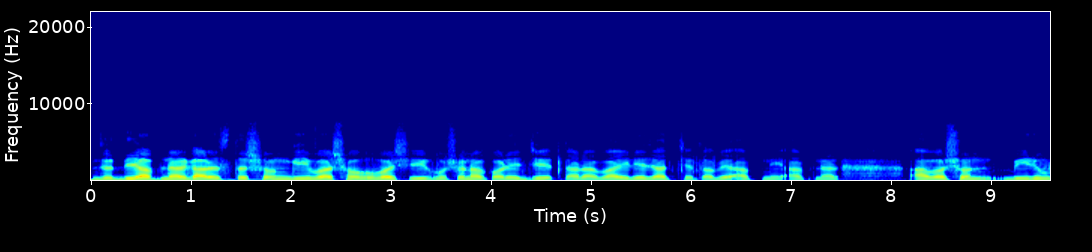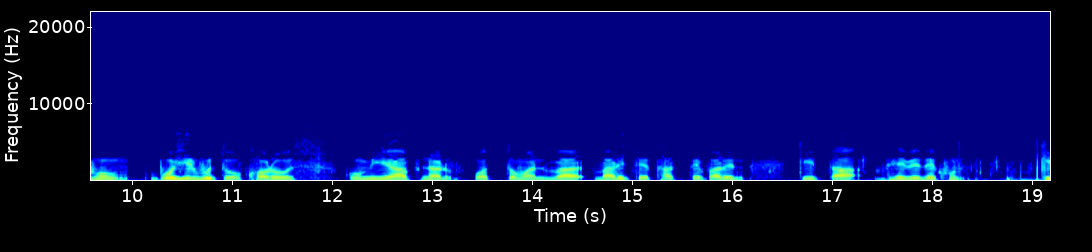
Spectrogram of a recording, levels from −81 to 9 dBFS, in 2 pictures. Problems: none marked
